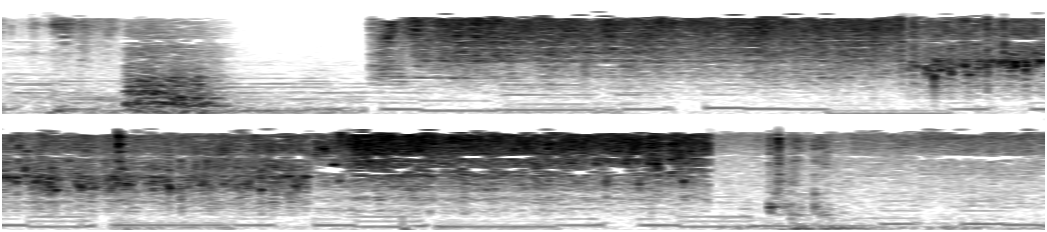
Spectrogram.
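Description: Food sizzling as it fries in hot oil in a pan: turmeric-coated chicken pieces, then chopped red ingredients. The sizzle starts about a second and a half in and cuts off near the end, after a brief squelch of the chicken being mixed by hand in a steel bowl. Background music plays underneath.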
